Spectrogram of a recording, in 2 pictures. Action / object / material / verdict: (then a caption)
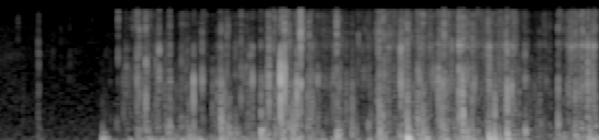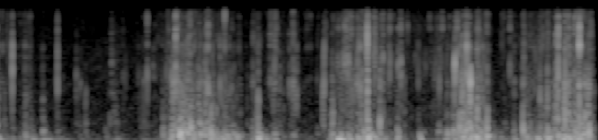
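scrape / plastic film / plastic / none. Long red nails on both hands scratch and squeeze pink plastic film wrapped over both ears of a microphone. After a brief near-silent start, a dense, continuous crackling and crinkling rustle follows, with low thumps and bright, sharp crunches swelling and dipping throughout.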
